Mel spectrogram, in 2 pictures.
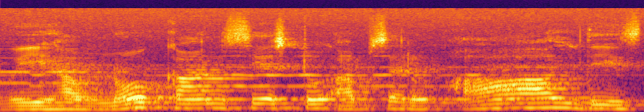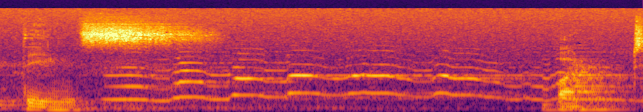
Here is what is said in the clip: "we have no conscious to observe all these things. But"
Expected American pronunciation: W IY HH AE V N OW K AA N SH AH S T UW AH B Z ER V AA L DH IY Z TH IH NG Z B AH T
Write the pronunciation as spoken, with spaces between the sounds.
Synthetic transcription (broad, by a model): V IY HH AE V N OW K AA N S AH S T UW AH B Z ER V AA L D IY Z T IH NG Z B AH T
